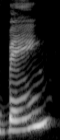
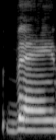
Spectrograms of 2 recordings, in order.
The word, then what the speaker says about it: bem: A pronúncia, Alexi, I like your bem. It makes sense. It makes sense. You have like the nasal sound, the two vowel sounds, right?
